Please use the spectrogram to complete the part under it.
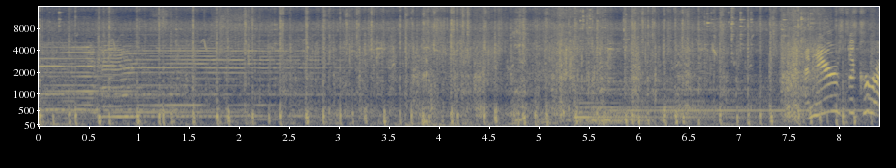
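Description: Horses clip-clop steadily at a ranch corral in the Red Dead Redemption video game, hoofbeats running throughout beneath a bed of game music, with a brief whinny-like sweep near the end.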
